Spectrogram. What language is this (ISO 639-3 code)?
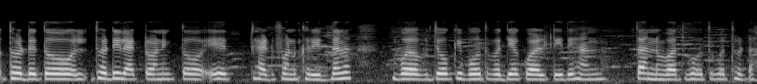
pan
